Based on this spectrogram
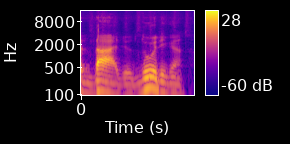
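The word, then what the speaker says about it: Dario Durigan: E uma dessas notícias, Rodrigo, é que o ministro da fazenda Daril Dário, Dário Durrigan, tem Daril e Dário, né? tem as duas pronúncias, é Dário Durrigan.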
